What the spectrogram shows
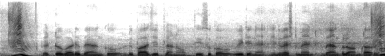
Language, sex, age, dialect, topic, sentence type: Telugu, male, 18-24, Southern, banking, statement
